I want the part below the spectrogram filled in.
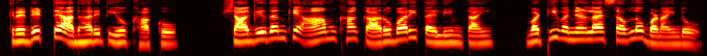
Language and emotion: Sindhi, neutral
